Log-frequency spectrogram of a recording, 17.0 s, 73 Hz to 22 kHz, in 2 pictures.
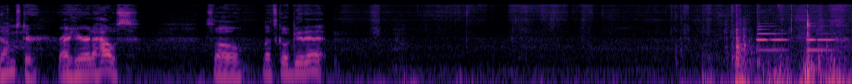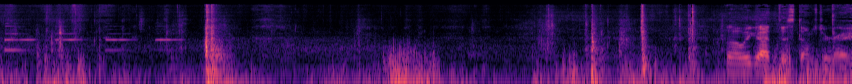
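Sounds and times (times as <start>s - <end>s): door-open warning chime beeping: 7.5s - 10.4s
van door slamming shut: 10.5s - 11.0s.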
